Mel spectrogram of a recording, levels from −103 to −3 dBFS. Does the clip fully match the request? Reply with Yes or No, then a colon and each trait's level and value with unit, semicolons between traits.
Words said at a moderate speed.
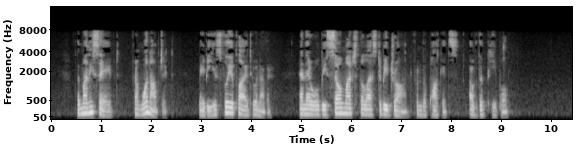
Yes: average, 165 wpm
